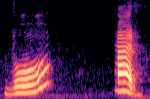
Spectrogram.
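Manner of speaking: "votar" in two slow syllables, vo... tar; split into syllables. Shown as a demonstration. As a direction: break "votar" apart, vo rising, long pause, tar falling. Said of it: "Aquí voy poniendo las sílabas".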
